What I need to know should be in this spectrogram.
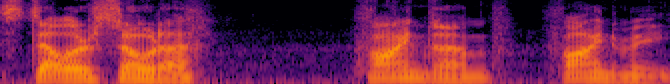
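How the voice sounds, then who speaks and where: A raspy, put-on character voice from a man, fairly high-pitched and very slow. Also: ordinary pitch variation. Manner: through clenched teeth.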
